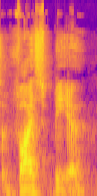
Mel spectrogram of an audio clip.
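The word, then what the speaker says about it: Weissbier: Um and it's her favorite beer style which is it's vice beer. uh or if uh you were to spell it phonetically, Weiss beer, but it's uh vicein.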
